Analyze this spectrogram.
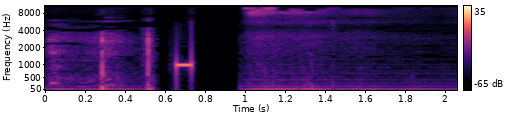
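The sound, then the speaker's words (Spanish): A pair of quick clicks followed by a short electronic keypad beep, then a brief silence before a steady hiss of line noise takes over. “ya mamaste, güey, pinches teléfonos, puta madre, güey.”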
